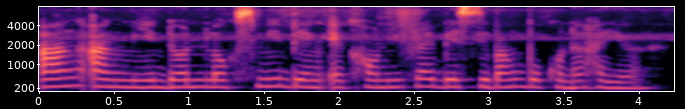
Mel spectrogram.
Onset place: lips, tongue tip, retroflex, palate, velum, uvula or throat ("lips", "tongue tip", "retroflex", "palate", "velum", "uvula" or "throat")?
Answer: velum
